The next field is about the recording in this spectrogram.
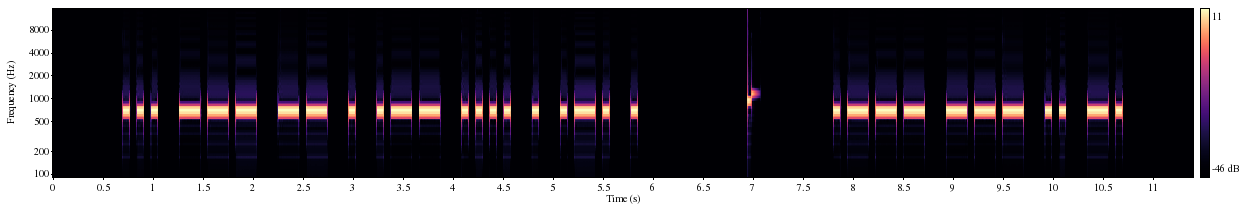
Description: Morse code, heard as a keyed tone, about 17 wpm, 700 Hz. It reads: SOMEWHERE JOIN
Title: Sentences from Top 1400 Words - New Word Drill Alt - 17wpm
